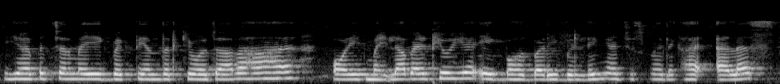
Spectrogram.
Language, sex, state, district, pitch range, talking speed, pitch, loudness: Hindi, female, Rajasthan, Churu, 235-255 Hz, 230 wpm, 240 Hz, -14 LUFS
